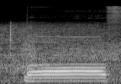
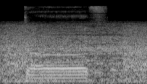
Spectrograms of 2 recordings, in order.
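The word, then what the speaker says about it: ق: লাগাইয়া কফ, মোটা করে কফ। তারপর চলুন পাঁচ নম্বর মাখরাজ। পাঁচ নম্বর মাখরাজ হচ্ছে জিহ্বার গোড়া হইতে একটু আগে বাড়াইয়া তার বরাবর উপরে তালুর সঙ্গে লাগাইয়া উচ্চারিত হয় কাফ। কাফ, শক্ত করে কাফ।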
